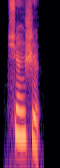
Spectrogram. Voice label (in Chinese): "宣誓", Chinese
